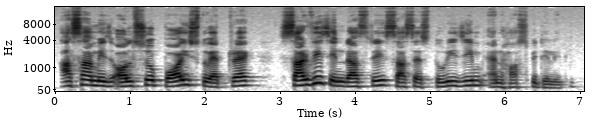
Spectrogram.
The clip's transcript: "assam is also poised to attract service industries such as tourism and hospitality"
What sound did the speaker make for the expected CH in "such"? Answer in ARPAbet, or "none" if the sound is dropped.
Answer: S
